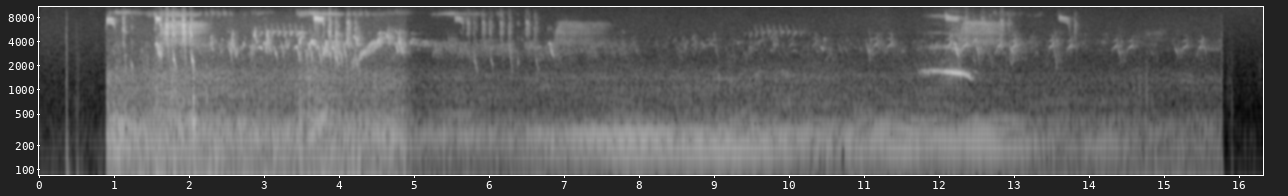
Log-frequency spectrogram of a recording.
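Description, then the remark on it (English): A male Allen's hummingbird (Selasphorus sasin), probably of the mainland race, gives high, scratchy aggressive chatter notes in rapid bursts, with a loud buzzy wing-whistle rush at the start and a brief rising whistle later, over steady background hiss. Recorded at Franklin Canyon Study Area on 11 May 1969. “Aggressive chatter and wing whistle of male sasson, Franklin Canyon Study Area, 11 May 1969.”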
